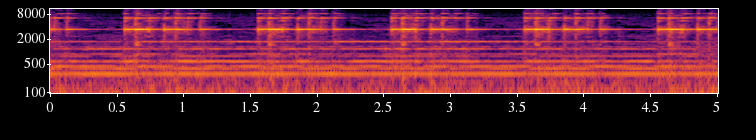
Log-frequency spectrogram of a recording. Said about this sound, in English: ringing the bells with no response.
